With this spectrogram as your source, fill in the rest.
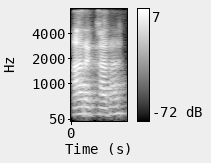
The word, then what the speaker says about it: Arakara: Although I do love Arakara, Arakara, or you say it like Arakara because you roll the R's.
